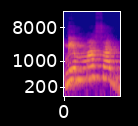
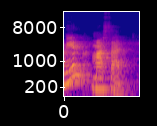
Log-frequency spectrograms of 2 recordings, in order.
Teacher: karena nun sukun bertemu dengan huruf idgham biguna yaitu mim, maka dibacanya dimasukkan. Jadi mim masad bukan min masad.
